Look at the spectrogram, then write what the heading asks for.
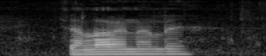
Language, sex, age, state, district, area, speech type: Santali, male, 45-60, Jharkhand, East Singhbhum, rural, spontaneous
